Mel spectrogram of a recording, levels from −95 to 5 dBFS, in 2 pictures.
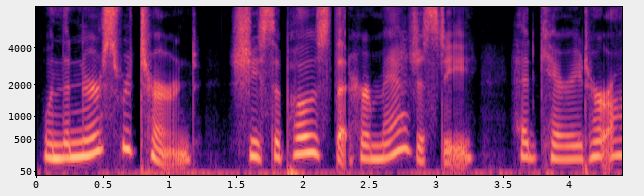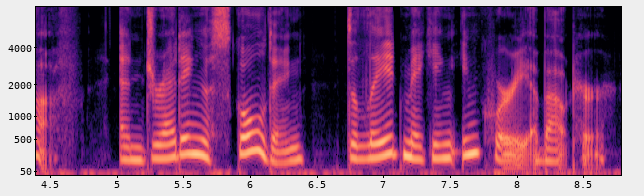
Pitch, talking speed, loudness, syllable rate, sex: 220 Hz, 150 wpm, -18 LUFS, 4.8 syllables/s, female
